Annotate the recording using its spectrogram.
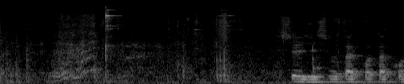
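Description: A fabric bag rustles as it is folded open.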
